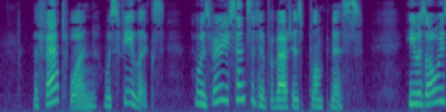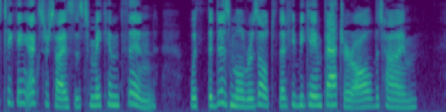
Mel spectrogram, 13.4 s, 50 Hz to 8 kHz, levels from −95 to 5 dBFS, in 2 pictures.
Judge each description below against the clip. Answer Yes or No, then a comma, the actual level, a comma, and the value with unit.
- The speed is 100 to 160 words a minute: Yes, average, 145 wpm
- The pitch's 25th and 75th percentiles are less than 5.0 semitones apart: No, wide, 5.5 semitones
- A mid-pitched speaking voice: No, high, 235 Hz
